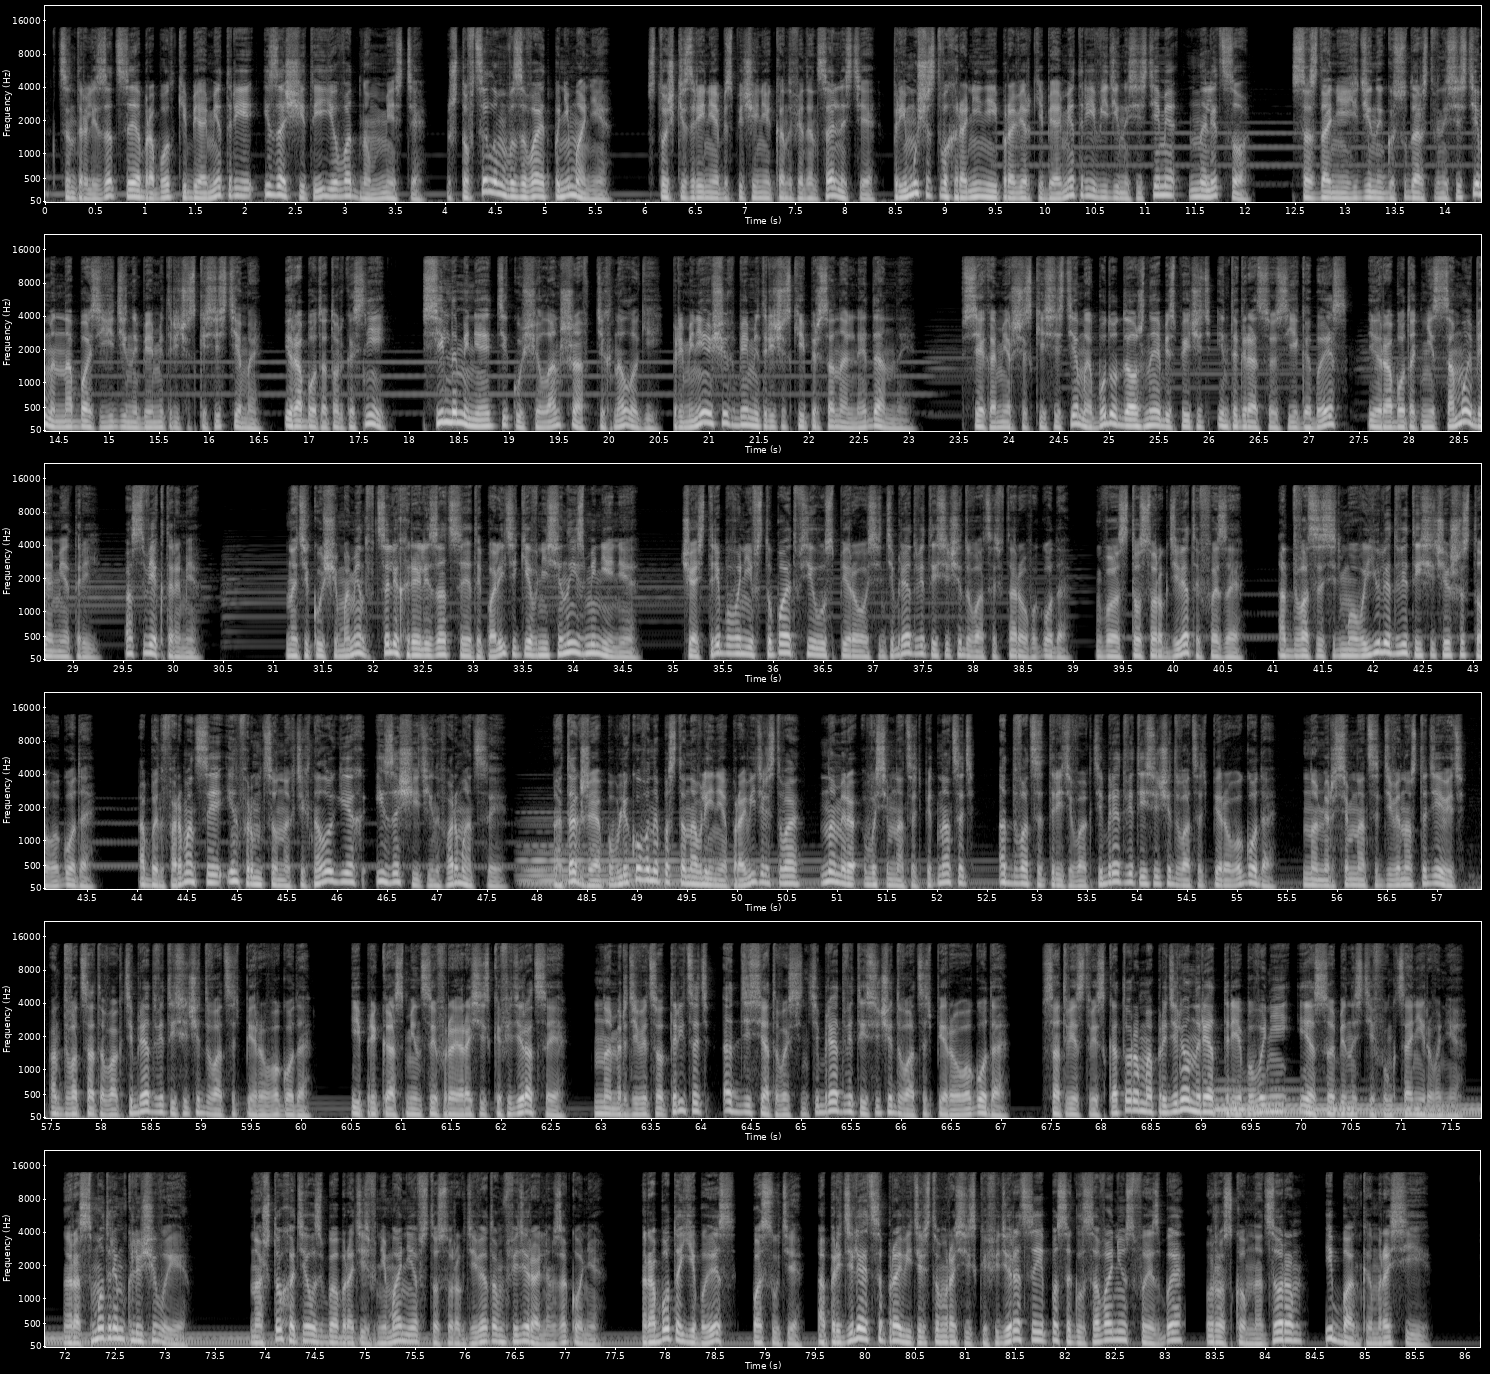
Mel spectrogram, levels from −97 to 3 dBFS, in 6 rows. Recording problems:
background music; noticeable; throughout; 15 dB below the speech

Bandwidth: 14 kHz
